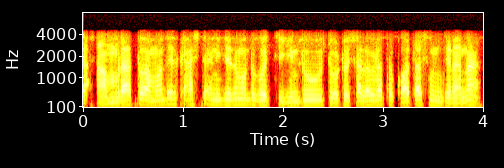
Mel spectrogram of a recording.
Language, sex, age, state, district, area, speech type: Bengali, male, 18-30, West Bengal, North 24 Parganas, urban, conversation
